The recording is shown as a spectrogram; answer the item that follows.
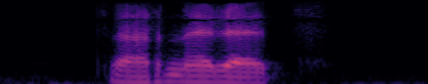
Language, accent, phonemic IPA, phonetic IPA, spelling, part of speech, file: Armenian, Eastern Armenian, /d͡zerneˈɾet͡sʰ/, [d͡zerneɾét͡sʰ], ձեռներեց, noun / adjective, Hy-ձեռներեց.ogg
- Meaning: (noun) entrepreneur; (adjective) enterprising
